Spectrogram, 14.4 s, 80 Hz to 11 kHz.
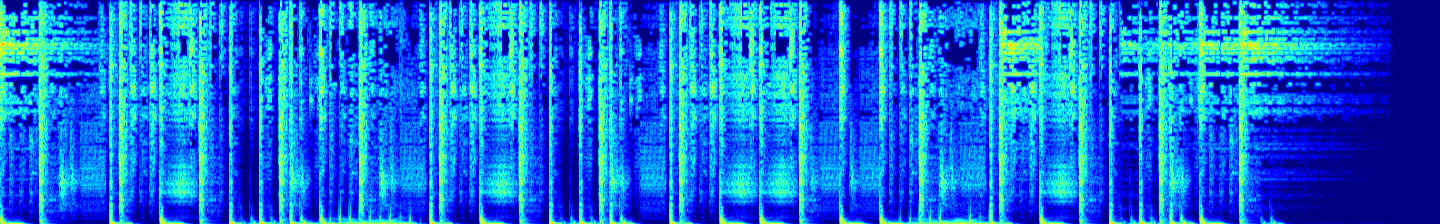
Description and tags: Hypo-Beat-150bpm
150bpm, beat, break, breakbeat, dnb, drum, drum-loop, loop, percs, percussion-loop, progressive, rhythm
